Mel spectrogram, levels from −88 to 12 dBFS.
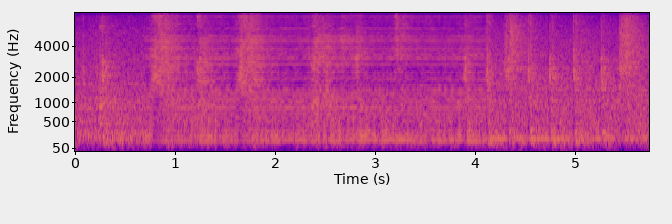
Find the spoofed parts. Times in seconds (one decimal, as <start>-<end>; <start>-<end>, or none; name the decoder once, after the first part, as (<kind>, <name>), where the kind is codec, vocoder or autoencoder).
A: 0.7-4.1 (vocoder, HiFi-GAN)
